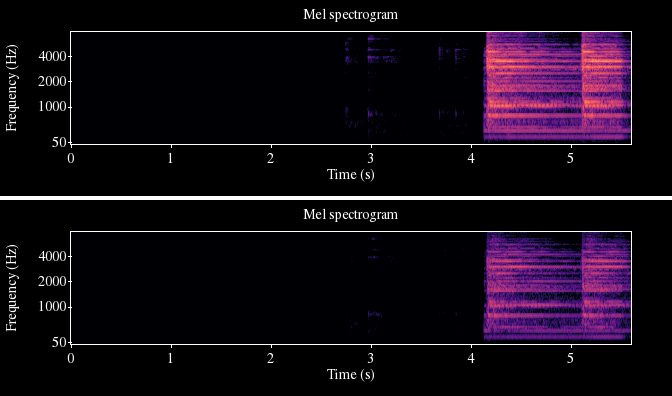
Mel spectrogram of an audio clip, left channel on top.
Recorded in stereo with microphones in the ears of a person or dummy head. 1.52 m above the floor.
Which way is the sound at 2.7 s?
65° left (ahead or behind).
